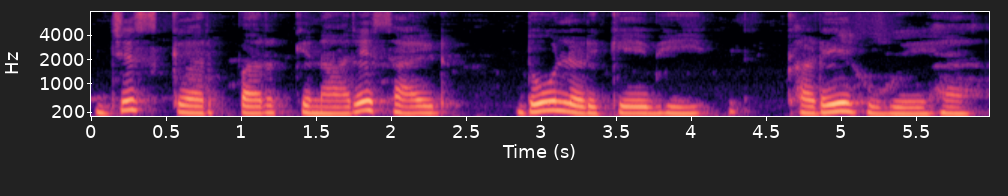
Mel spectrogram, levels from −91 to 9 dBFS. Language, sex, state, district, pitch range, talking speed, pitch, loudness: Hindi, female, Madhya Pradesh, Katni, 180-220 Hz, 110 wpm, 190 Hz, -16 LUFS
